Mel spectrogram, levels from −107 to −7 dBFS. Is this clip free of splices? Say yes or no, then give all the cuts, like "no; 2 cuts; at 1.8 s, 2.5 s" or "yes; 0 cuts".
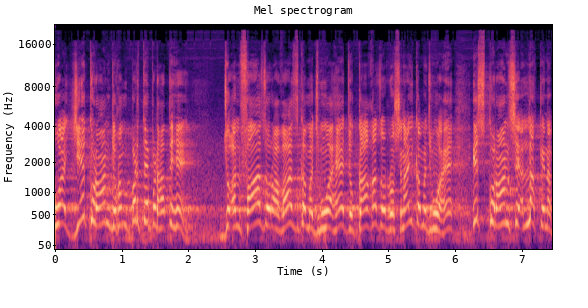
yes; 0 cuts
